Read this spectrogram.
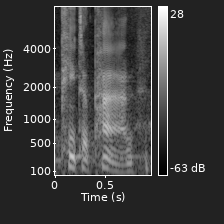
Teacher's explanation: we can see that she's got a nice puff of air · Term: aspirating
